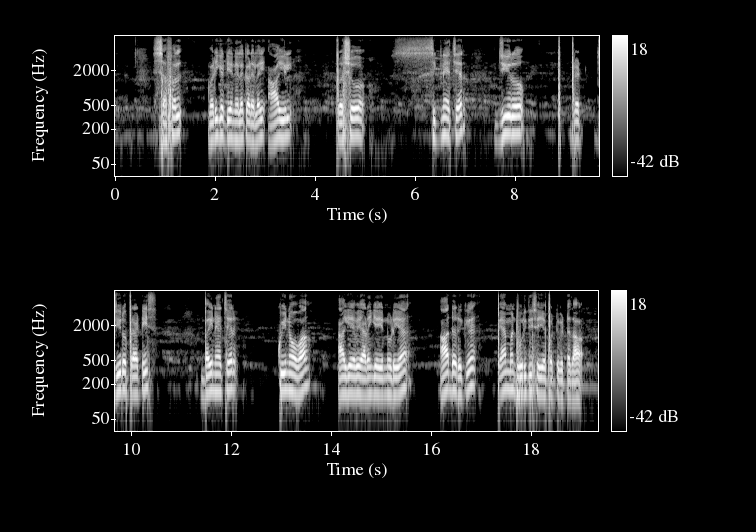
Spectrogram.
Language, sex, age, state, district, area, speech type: Tamil, male, 18-30, Tamil Nadu, Kallakurichi, rural, read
